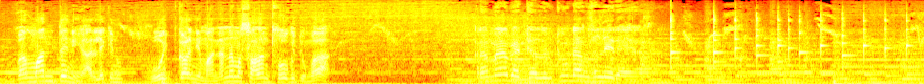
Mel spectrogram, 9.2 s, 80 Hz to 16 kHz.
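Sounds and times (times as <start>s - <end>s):
speech: 0.2s - 3.4s, 4.8s - 6.7s
melodic phone ringtone for an incoming call: 6.7s - 9.2s.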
